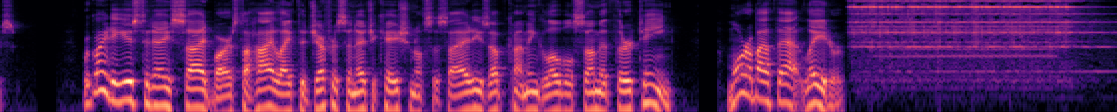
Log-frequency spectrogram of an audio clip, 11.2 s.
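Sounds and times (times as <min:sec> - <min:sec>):
speech: 0:00.0 - 0:00.2, 0:00.8 - 0:08.5
bell signaling a sidebar segment: 0:08.5 - 0:11.1.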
